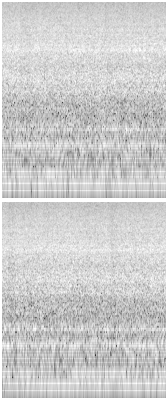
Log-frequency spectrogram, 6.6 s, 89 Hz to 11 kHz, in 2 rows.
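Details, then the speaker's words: Yamaha generator powering an RV air conditioner with Supco SPP6 hard start capacitor, after repeated compressor restart cycles: steady, even low drone with no surging or hunting; normal running under load. "yeah been through the repeat cycle a couple of times here and seems to be doing what it should be doing so I'm pleased"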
